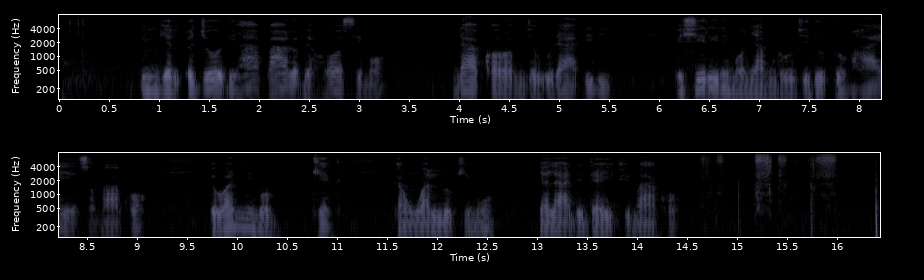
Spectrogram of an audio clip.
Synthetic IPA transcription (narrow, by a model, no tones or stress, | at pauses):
ɓiŋɡɛlɗɔd͡ʒoːɗiɦapalɔɓɛhɔsimɔ | ndakʰɔɾɔ̰md͡ʒoɡudaɗiɗi | ɓɛʃiɾinimɔɲamduːd͡ʒiduɗːumhaːjɛːsɔmaːkɔ | ɓɛwanːimɔ | kɛk | ɡamwalːukimɔ | jalaːɗɛdajkimaːkʰɔ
